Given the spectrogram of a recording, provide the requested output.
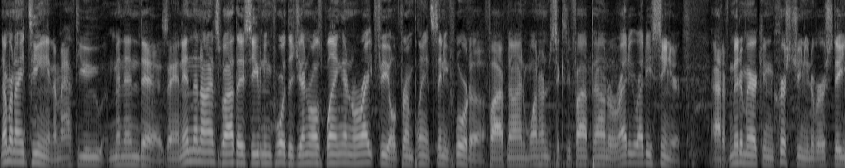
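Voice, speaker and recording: A man at medium pitch talking at a very fast pace with ordinary pitch variation and hardly any pauses, music in the background. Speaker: sports radio broadcaster. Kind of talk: pregame sports broadcast. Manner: formal announcer delivery.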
